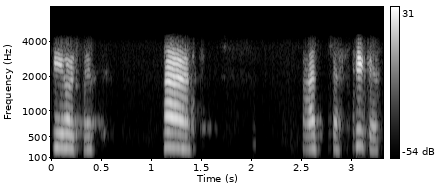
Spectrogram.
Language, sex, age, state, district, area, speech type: Bengali, female, 30-45, West Bengal, Murshidabad, rural, conversation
